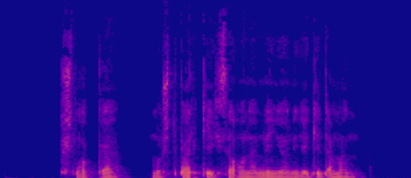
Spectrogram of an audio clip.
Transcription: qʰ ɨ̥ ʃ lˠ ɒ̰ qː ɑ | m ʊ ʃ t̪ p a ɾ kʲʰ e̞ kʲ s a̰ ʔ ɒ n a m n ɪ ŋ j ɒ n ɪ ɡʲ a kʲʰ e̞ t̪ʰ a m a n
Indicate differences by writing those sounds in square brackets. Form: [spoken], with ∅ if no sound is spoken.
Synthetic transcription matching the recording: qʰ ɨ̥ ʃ lˠ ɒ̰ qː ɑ | m ʊ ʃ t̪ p a ɾ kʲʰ e̞ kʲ s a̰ ʔ ɒ n a m n ɪ ŋ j ɒ n ɪ ɡʲ a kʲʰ e̞ t̪ʰ a m a n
